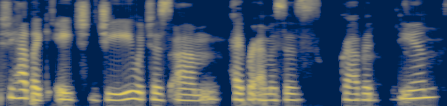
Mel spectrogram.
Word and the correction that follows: gravidarum: something like that. Am I saying it right, Mom? – Gravidarum.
